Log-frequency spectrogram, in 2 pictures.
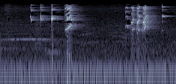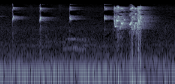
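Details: Lovebird of the fighter type ngetik to stimulate ngekek: bright, clipped high chips repeated in irregular runs, some grouped into brief harsh chattering bursts, over a low background hum.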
